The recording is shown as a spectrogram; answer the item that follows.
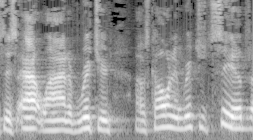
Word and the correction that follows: Sibbes: I have to apologize for that. It's Richard Sibbes. I looked that up and got the pronunciation of that.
